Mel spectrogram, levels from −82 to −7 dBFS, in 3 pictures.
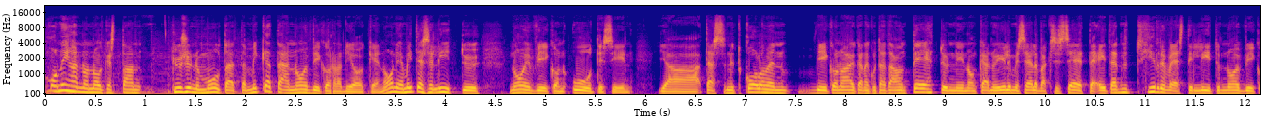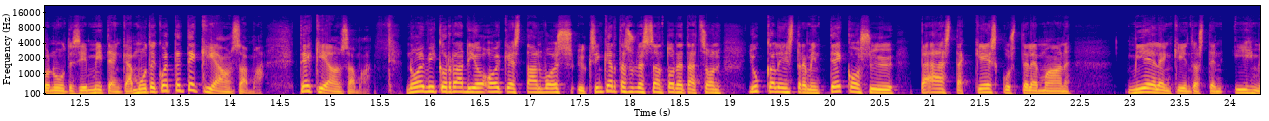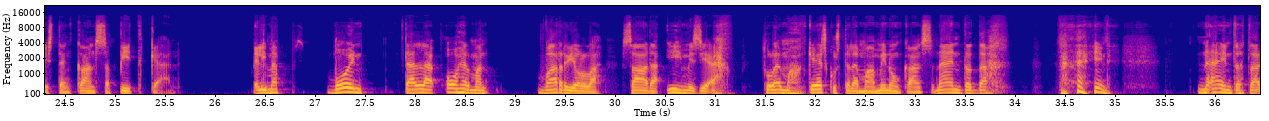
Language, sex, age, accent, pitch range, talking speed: Finnish, male, 30-49, native, 120-165 Hz, 150 wpm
